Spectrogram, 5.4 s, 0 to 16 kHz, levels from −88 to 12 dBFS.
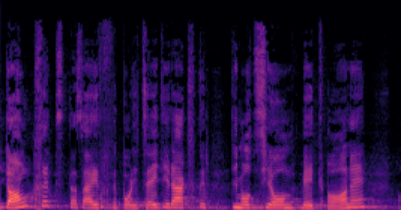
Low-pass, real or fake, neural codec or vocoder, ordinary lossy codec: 14.4 kHz; fake; codec, 44.1 kHz, 3.4 kbps, Pupu-Codec; MP3, 64 kbps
